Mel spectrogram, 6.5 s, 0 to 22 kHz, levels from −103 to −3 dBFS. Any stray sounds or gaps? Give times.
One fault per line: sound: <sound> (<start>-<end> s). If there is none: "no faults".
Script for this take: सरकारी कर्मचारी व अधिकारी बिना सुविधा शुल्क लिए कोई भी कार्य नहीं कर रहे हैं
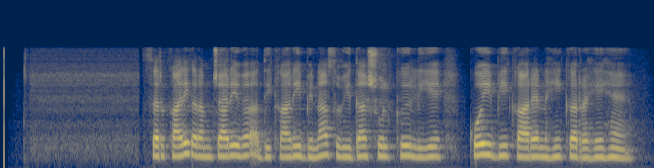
no faults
